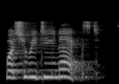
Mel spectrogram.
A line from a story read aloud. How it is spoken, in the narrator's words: squeaked Sit, who was dressed as Dracula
